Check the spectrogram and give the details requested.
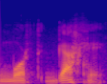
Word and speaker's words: mortgage: A mortgage, escrito mortgage, pero se pronuncia mortgage, a mortgage is an hipoteca.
